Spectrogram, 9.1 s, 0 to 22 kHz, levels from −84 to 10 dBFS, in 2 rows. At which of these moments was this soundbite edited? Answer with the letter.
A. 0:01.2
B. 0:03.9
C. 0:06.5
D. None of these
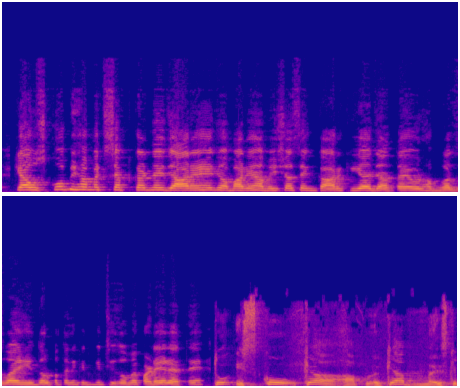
C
